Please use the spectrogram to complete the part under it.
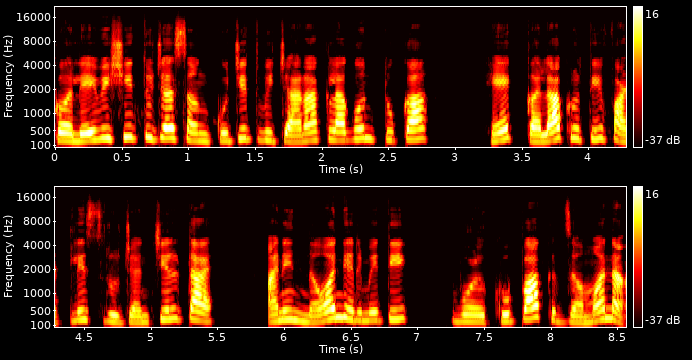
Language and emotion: Goan Konkani, disgusted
